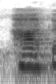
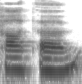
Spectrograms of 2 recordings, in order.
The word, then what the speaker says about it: hatha: The word hatha is often translated as forceful, but its deeper meaning is much simpler. It's made of 2 syllables, ha and tha.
